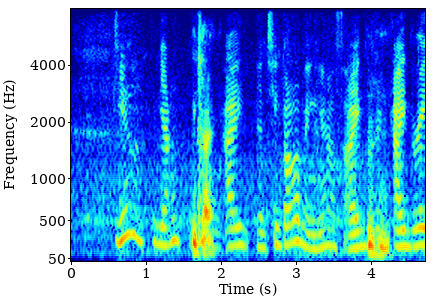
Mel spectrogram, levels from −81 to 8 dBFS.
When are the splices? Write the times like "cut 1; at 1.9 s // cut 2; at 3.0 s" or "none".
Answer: cut 1; at 1.5 s // cut 2; at 2.0 s // cut 3; at 2.4 s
